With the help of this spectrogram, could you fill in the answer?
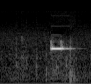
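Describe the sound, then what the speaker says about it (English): A household microwave oven gives a short electronic beep, a single bright tone over a quiet hum. "now let's say I want something heated up in the microwave"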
